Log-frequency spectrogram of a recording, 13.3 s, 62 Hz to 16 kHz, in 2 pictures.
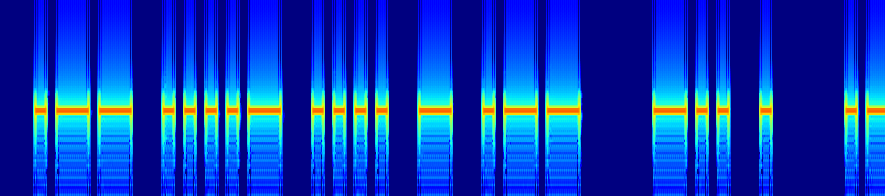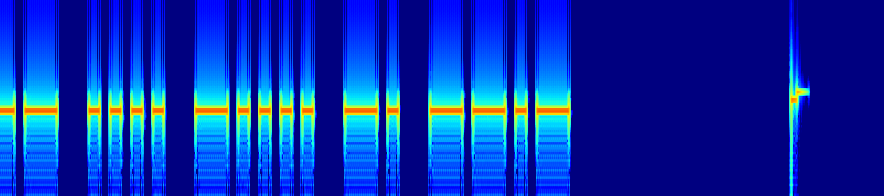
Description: Morse code, heard as a keyed tone, about 15 wpm, 700 Hz. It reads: W4HTW DE WH6NQ
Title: USA Callsign DE Callsign - 5 Characters - 15wpm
